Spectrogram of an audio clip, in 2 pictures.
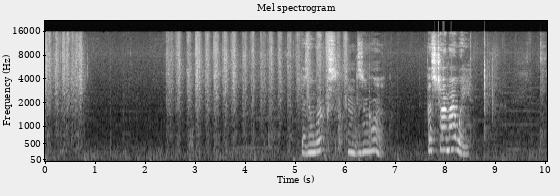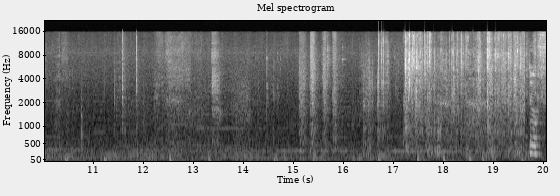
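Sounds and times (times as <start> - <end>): clicks and rustles of wires: 16.4 - 19.7
aluminium foil crinkling: 17.2 - 19.8.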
